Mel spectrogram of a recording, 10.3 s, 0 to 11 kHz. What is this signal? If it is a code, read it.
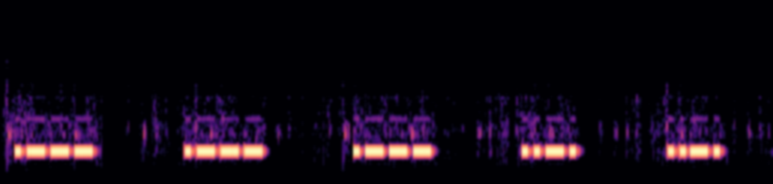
Morse code, heard as a keyed tone, about 15 wpm, spaced as for 6 wpm, 600 Hz. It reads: JJJFF
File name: morse mp3 / 02 urok 1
